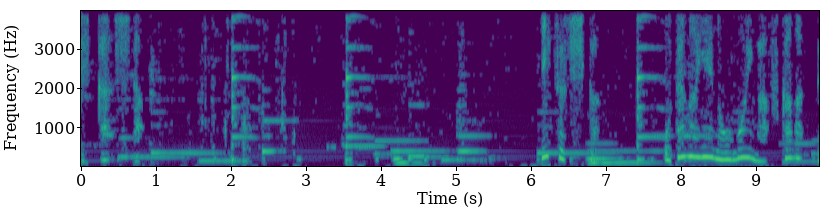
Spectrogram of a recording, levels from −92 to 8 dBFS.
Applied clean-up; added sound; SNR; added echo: classical method spectral subtraction.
